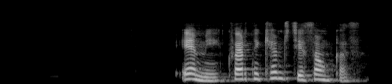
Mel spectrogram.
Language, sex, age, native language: Icelandic, female, 30-39, Icelandic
